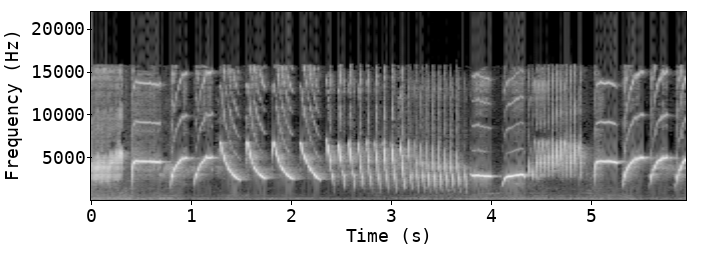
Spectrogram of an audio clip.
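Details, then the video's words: Canary song used to coax young canaries into singing: bright whistled upslurs and downward sweeps repeated several times, a very fast rattling trill, then more rising whistles. "MASTERAN KENARI AMPUH UNTUK KENARI PAUD DAN SUSAH BUNYI"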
